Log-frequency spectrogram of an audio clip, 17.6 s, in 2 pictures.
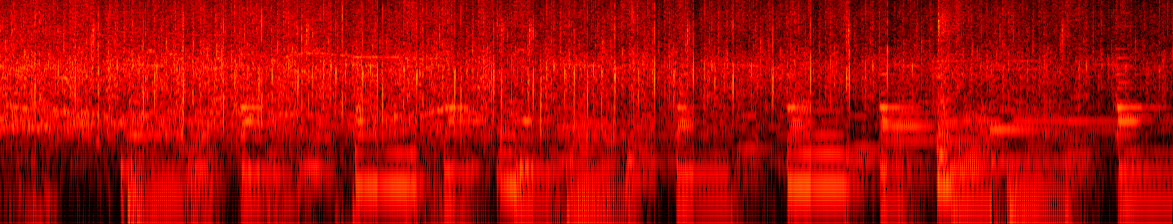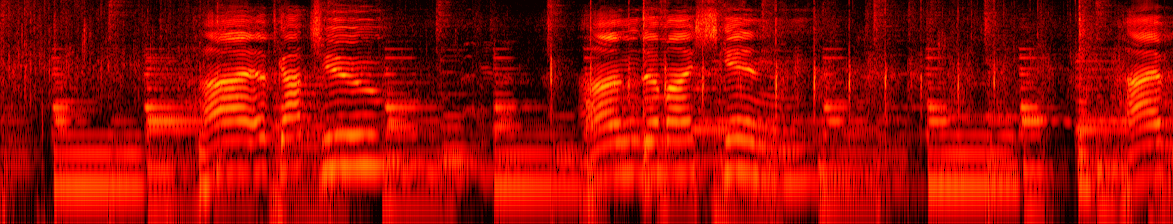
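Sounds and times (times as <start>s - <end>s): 
audience applause welcoming a singer at a live show: 0.0s - 10.4s, 14.6s - 17.4s
band playing rhythmic chords: 0.0s - 17.5s
speech: 1.8s - 2.8s, 10.6s - 11.8s, 13.2s - 15.1s, 17.3s - 17.5s.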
